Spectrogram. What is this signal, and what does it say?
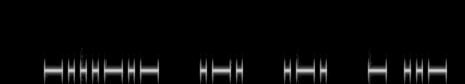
Morse code, heard as a keyed tone, about 19 wpm, 650 Hz. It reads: <BK> R R TU
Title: POTA QSO Practice - 20wpm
